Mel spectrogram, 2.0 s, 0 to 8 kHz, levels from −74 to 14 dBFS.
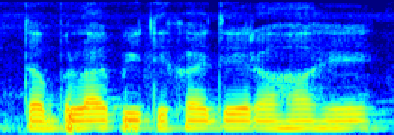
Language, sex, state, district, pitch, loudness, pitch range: Hindi, male, Arunachal Pradesh, Papum Pare, 115 Hz, -16 LUFS, 110-115 Hz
